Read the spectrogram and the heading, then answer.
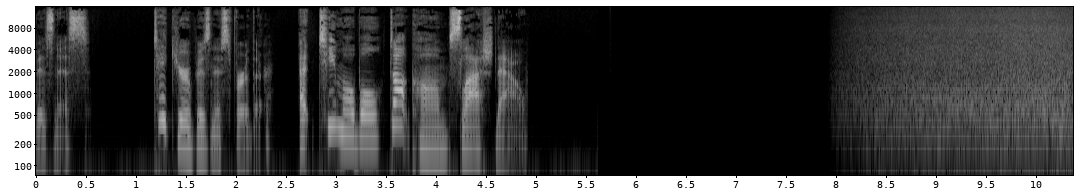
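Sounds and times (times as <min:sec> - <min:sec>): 
speech: 0:00.0 - 0:00.6, 0:01.2 - 0:05.0
ocean waves and surf: 0:08.0 - 0:10.3.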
